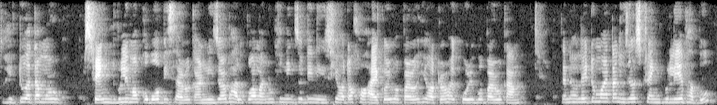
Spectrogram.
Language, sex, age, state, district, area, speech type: Assamese, female, 18-30, Assam, Kamrup Metropolitan, urban, spontaneous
